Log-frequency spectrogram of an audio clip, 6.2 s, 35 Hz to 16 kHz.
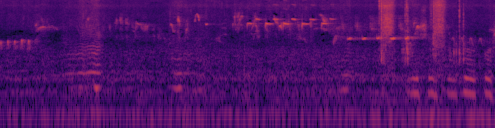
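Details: Bees at a hive during treatment and inspection on 6 May 2023, no queen cells present; a steady low droning hum strengthening into clearer buzzing tones near the end, with scattered bird chirps above.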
